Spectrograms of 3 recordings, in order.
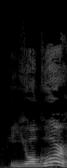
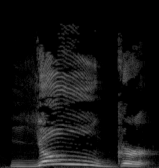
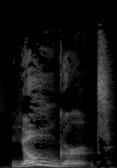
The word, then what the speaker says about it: yogurt: pronounce this word is yogurt yogurt it's really important to get the vowel sound and to completely make each sound yogurt and of course the stress on the first syllable really strong second from Galen is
